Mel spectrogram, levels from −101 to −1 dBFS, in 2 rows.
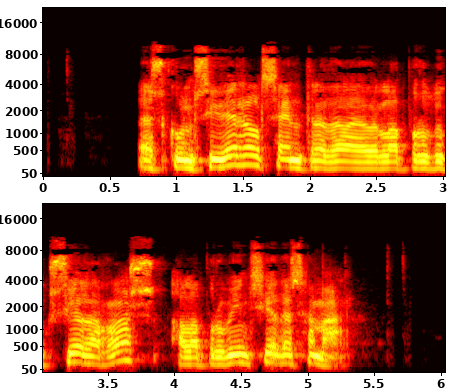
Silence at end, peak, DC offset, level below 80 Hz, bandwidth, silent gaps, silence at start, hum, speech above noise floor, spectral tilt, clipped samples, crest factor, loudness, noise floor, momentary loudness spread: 0.75 s; -10 dBFS; under 0.1%; -70 dBFS; 10 kHz; none; 0.75 s; none; 47 dB; -4 dB/octave; under 0.1%; 14 dB; -22 LUFS; -69 dBFS; 5 LU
